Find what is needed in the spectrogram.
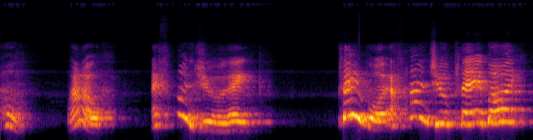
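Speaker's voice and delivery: giddy, playful victory tease; teasing triumph. Retold or imitated. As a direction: taunt him like winning hide and seek. Playfully taunts her found father.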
